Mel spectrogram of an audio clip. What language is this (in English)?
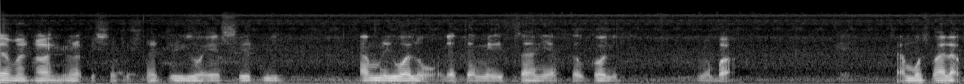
Malay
